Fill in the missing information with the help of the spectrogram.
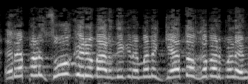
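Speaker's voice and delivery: hammed-up anxious old mother; pleading mother-in-law. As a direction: beg her to tell what happened.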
